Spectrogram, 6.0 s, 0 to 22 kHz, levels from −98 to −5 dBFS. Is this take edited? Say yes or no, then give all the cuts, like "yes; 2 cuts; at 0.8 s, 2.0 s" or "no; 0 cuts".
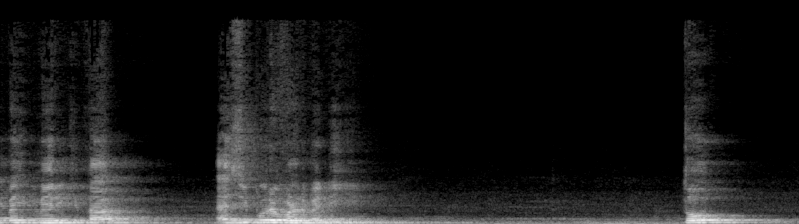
no; 0 cuts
